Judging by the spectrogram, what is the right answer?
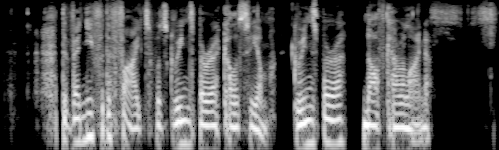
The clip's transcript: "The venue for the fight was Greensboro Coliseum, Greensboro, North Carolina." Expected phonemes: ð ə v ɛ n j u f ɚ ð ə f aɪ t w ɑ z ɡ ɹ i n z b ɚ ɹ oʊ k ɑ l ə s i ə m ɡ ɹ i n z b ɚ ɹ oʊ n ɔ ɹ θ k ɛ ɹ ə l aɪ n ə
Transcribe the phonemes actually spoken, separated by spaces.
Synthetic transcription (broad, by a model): ð ə v ɛ n j u f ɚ ð ə f aɪ t w ɑ z ɡ ɹ i n z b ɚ ɹ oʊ k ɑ l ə s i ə m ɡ ɹ i n z b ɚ ɹ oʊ n ɔ θ k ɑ ɹ ə l aɪ n ə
